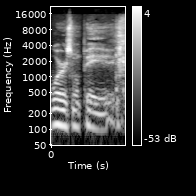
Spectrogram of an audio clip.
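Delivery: put-on odd Southern accent. Joking about a movie, in a weird Southern Nicolas Cage accent. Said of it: "with that weird Southern accent".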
